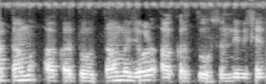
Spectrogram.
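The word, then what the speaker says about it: तमक्रतुः: अब यहाँ तम कर्तु नहीं होगा, उच्चारण क्या होगा, तम अकर्तु।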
